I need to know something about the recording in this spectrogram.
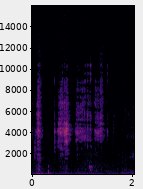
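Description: Very faint scratching of an ink pen nib on sketchbook paper: a few short strokes as a word is lettered.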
